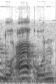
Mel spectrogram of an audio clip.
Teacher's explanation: Terlihat dengan jelas wawu diganti dengan hamzah litasilin nutki untuk memudahkan dalam mengucap. Yang kedua, yakni ada wawu dan ya. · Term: ibdal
